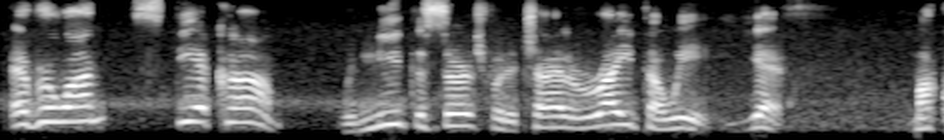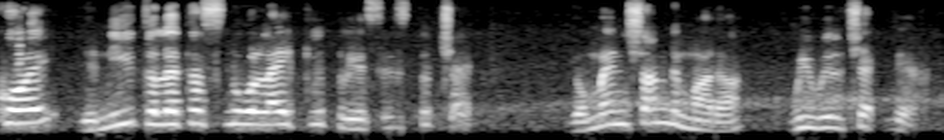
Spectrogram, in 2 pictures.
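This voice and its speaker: A man's voice: high-pitched, animated, unhurried, background noise. A man playing an authoritative small-town police officer in a radio drama. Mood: calm, commanding.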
